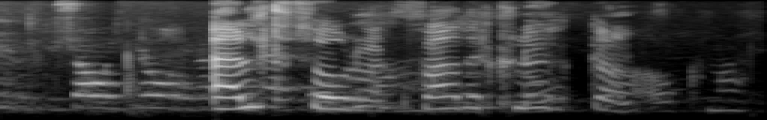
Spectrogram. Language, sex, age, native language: Icelandic, other, 18-19, Icelandic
